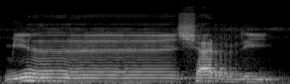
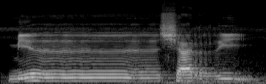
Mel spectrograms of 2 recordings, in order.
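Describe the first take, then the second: The two takes are said the same way.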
